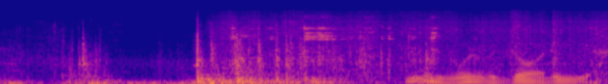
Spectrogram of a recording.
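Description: A plastic rubbish bag rustles and crinkles.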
